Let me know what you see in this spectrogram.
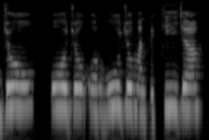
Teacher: mantequilla se dice mantequilla Ese es el yeismo reemplazas a la la lateral palatal Sonora por la fricativa palatal Sonora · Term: yeísmo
